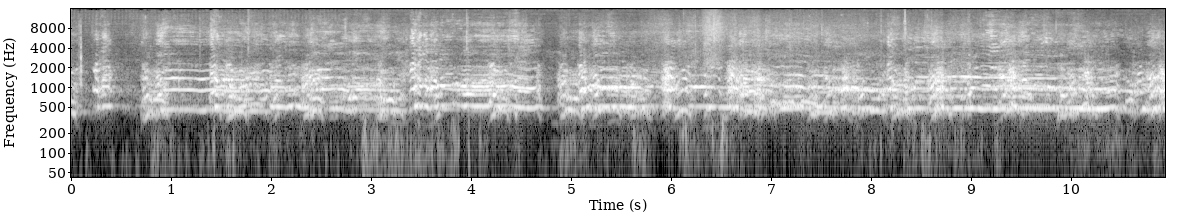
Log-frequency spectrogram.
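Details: Hunting hounds baying up a mountain lion in the rocks: several dogs give long, drawn-out, overlapping howling bays in a continuous chorus, with a brief lull near the start and another around five seconds.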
